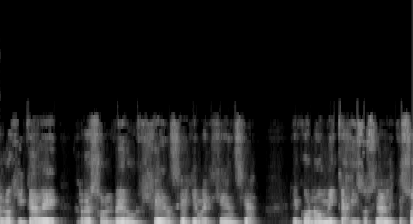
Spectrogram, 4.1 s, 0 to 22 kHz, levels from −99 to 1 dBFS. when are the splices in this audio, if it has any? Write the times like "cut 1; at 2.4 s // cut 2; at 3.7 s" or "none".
none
